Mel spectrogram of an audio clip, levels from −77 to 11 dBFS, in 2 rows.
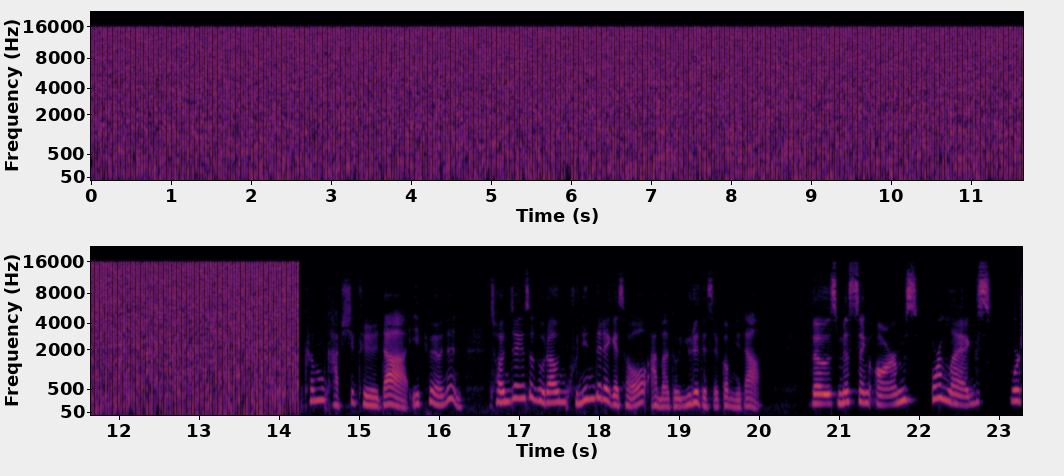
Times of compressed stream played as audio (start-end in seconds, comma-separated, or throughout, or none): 0.00-14.27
